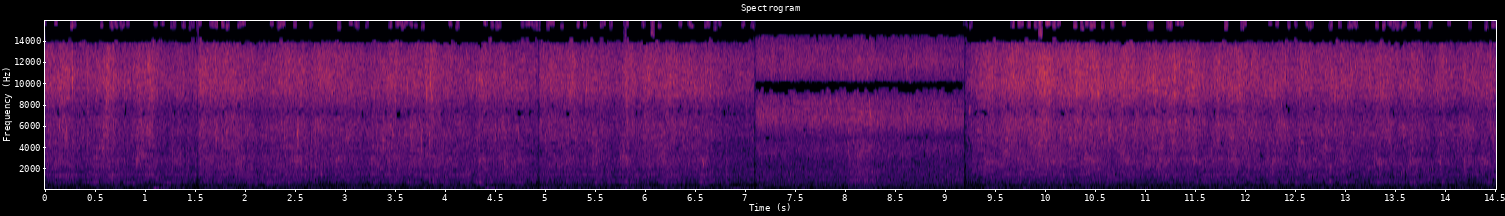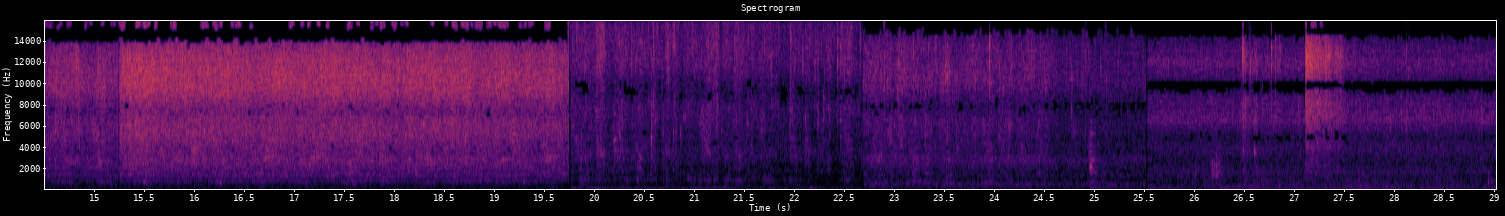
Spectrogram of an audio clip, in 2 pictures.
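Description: Onion-tomato masala and chicken pieces sizzling in a stainless steel pan, stirred with a wooden spoon; the hiss jumps in level abruptly several times.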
